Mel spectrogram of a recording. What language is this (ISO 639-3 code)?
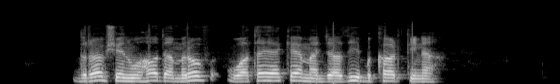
kur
